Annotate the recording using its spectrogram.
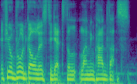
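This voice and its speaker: A game master runs a tabletop roleplaying game, narrating and explaining in a conversational, slightly hesitant manner. His voice is mid-range and darkish, his pace brisk, with faint music in the background.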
